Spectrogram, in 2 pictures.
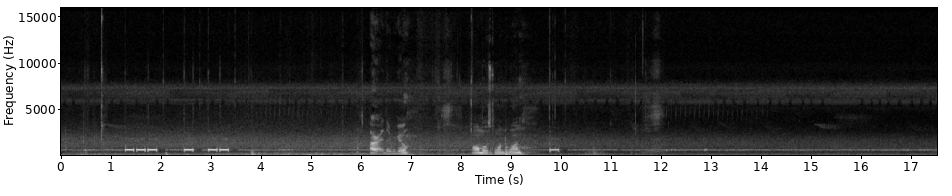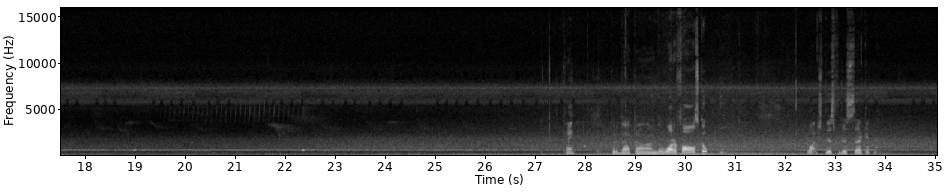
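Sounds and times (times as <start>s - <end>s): radio transceiver steady tone: 0.0s - 4.8s, 5.9s - 14.2s
insects trilling: 0.0s - 35.0s
faint clicks: 11.0s - 11.8s.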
